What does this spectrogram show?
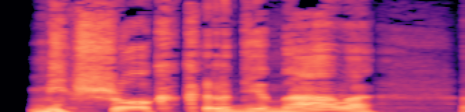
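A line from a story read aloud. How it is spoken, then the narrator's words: Laughing. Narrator (Russian): расхохотавшись, сказал Д'Артаньян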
